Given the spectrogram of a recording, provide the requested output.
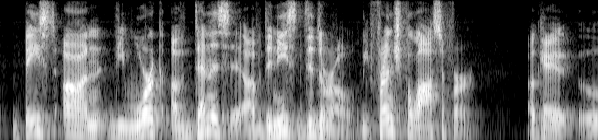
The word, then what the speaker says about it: Denis: How would they pay tribute to, I'm going to call him Dennis because I'm American, but I guess it's pronounced Denis Diderot.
